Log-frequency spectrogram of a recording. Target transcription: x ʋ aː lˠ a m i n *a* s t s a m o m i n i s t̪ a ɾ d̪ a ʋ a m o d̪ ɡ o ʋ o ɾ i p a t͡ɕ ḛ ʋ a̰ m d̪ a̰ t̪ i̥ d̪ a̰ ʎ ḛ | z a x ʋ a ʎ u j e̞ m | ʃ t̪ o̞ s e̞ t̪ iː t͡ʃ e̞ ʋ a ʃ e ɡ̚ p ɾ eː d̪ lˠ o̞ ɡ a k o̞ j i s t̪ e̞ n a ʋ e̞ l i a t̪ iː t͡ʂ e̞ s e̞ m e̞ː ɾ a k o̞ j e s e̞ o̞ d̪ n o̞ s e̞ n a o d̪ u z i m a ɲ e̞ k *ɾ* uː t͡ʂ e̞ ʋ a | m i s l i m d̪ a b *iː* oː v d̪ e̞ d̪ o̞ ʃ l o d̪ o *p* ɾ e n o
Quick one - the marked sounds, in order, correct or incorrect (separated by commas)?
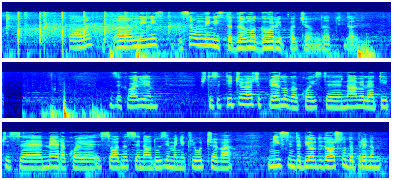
incorrect, incorrect, incorrect, correct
